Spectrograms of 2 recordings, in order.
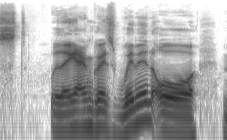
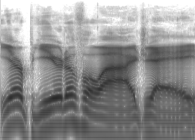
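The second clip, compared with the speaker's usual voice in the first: very camp, drawn-out man's delivery; 3 semitones lower than usual. Retelling a movie scene, quoting a character: imitating a camp man. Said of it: "there's a very camp guy on the board".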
